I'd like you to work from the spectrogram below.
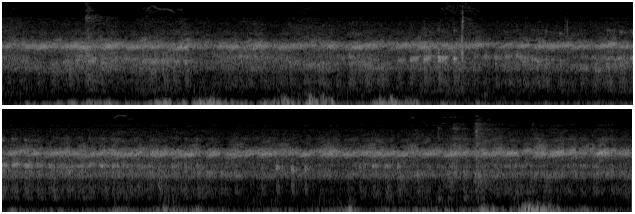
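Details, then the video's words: Loud chorus of frogs and maengkkongi (boreal digging frogs) recorded during nature observation, a dense, steady high trilling wall of calls running throughout, with deep low thumps and rumbles pulsing irregularly beneath. "오랜만에 우렁찬 개구리 맹꽁이 합창 듣기 좋네요"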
